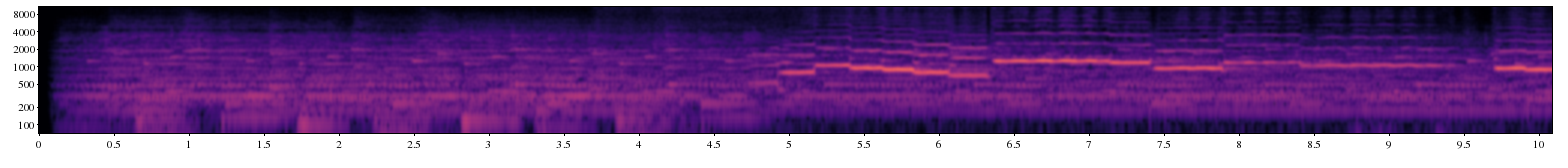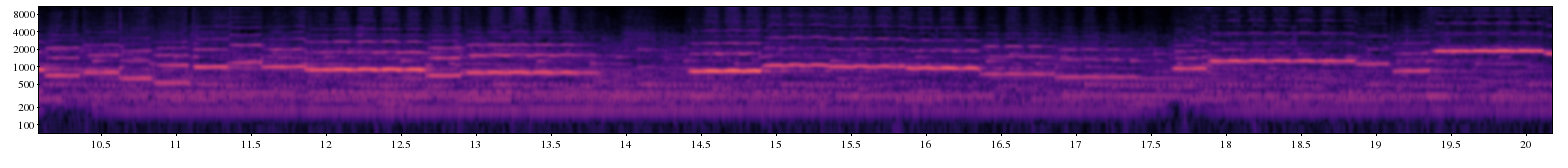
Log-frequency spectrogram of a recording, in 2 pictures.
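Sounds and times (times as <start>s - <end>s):
flute concerto: 0.1s - 20.1s.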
